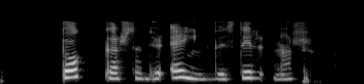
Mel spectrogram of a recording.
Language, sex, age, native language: Icelandic, male, 9, Icelandic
